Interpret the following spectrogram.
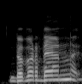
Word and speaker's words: Dobar dan: Dobar dan, everybody.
